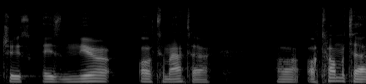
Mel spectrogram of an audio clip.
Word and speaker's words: Automata: Automata, as I would have pronounced it until the game told me otherwise, literally at the end.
